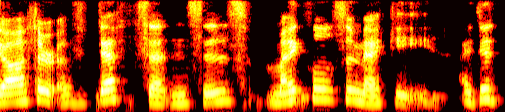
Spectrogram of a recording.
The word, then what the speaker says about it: Zimecki: to introduce the author of death sentences Michael szymek II I did pronounce that correctly this yes thank you good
